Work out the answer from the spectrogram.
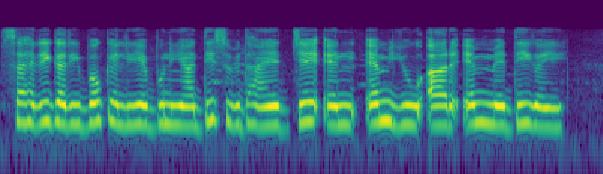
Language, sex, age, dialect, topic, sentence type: Hindi, female, 18-24, Awadhi Bundeli, banking, statement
